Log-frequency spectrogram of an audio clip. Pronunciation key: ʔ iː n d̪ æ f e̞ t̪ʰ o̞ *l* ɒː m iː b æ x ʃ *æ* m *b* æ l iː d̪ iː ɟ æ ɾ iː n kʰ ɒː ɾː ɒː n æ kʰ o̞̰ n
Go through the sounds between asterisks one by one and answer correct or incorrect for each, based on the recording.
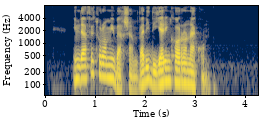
incorrect, correct, incorrect

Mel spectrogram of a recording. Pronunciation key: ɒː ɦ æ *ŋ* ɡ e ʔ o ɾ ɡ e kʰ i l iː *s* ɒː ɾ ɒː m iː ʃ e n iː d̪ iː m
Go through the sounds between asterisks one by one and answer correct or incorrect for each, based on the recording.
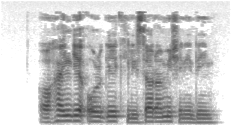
correct, correct

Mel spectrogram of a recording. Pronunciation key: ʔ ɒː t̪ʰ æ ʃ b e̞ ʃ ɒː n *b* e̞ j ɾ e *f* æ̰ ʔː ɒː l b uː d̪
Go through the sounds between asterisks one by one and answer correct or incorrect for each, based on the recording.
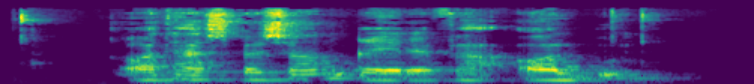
incorrect, correct

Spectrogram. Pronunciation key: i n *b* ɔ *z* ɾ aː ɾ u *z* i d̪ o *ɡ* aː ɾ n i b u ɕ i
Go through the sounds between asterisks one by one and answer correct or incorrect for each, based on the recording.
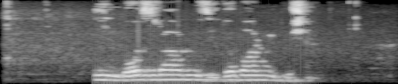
correct, correct, correct, incorrect

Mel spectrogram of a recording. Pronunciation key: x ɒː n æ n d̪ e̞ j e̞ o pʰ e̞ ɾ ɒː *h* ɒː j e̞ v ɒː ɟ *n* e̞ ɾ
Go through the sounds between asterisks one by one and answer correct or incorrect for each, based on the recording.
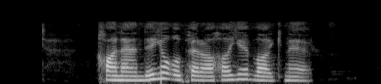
correct, correct

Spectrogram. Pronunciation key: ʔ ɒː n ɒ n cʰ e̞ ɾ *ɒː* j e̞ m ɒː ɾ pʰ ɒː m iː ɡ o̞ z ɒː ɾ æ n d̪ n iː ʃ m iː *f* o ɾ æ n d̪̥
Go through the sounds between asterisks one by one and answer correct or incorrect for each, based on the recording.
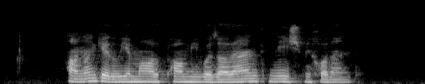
incorrect, incorrect

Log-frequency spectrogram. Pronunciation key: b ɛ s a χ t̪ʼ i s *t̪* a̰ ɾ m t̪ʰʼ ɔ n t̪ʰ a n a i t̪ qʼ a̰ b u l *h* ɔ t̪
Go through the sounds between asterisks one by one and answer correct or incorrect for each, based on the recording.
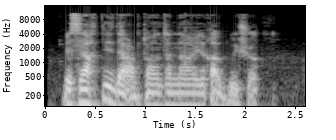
incorrect, incorrect

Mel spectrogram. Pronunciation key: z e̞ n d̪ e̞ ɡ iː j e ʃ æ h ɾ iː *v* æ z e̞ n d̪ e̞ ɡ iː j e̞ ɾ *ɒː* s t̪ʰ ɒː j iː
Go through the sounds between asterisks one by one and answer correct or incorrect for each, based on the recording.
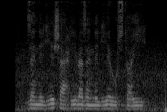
correct, incorrect

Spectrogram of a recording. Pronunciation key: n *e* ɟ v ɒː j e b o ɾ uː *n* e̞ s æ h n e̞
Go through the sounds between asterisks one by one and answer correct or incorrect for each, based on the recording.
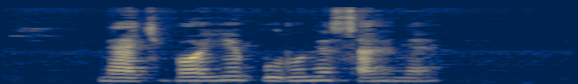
incorrect, correct

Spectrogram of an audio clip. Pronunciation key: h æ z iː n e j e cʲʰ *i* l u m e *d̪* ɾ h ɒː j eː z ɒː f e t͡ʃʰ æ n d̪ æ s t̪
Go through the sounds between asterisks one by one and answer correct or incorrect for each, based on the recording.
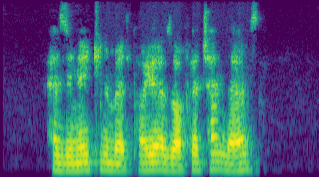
correct, incorrect

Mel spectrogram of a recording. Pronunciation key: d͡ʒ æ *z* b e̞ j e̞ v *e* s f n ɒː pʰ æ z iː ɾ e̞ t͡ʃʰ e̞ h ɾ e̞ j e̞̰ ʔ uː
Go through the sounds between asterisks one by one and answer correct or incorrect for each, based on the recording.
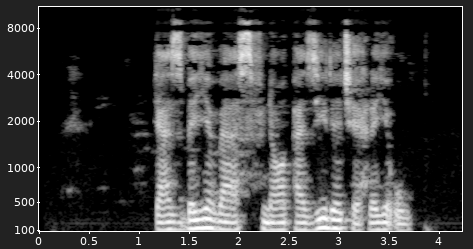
correct, incorrect

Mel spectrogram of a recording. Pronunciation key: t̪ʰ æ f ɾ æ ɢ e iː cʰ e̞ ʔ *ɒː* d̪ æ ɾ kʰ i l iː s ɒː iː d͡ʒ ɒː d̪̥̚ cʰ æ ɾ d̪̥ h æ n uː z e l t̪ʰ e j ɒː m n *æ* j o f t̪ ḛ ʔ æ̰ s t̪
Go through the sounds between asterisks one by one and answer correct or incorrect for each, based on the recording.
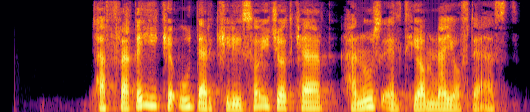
incorrect, correct

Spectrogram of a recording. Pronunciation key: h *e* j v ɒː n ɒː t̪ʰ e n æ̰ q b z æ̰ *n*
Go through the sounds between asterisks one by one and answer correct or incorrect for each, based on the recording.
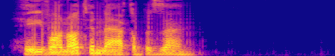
correct, correct

